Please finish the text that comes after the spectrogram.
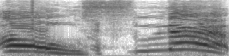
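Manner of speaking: put-on excited screaming shout. Retelling reacting to breaking football news: retelling an excited scream. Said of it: "And I screamed out".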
